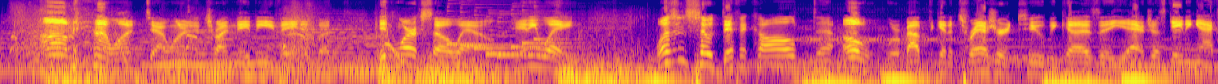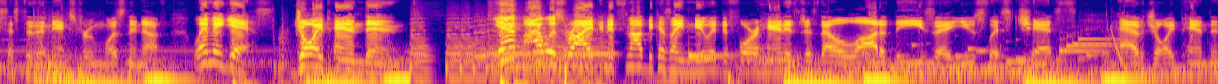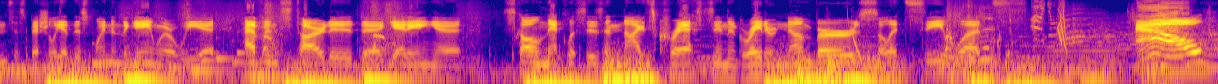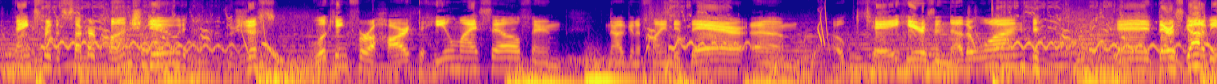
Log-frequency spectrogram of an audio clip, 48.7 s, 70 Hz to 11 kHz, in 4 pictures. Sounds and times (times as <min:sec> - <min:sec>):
Speech: 0:00.4 - 0:05.8, 0:06.6 - 0:16.3, 0:17.1 - 0:34.8, 0:35.7 - 0:48.7.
